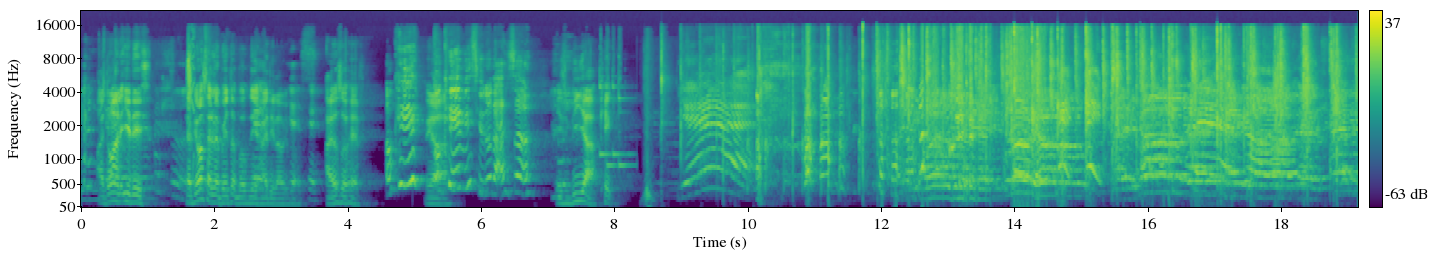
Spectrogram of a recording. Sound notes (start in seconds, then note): 9.6 claps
